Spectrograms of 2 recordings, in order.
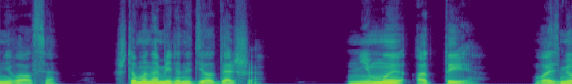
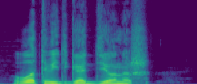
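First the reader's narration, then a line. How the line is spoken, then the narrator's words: Grumbling. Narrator (Russian): ворчание Церы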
